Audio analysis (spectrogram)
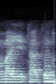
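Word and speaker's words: ميّتة: Mayitatun dan maitatun hurufnya sama. Mim, ya, Hmm. ta marbutoh. Ya. Tetapi Yang masih bacanya tasdid, berbeda. masih Kalau tasdid. maitatun, ya-nya sukun. Kalau Hmm. mayitatun, ya-nya tasdid kasroh.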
